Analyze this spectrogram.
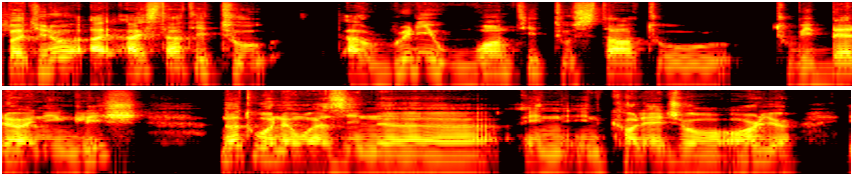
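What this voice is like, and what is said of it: French-accented English. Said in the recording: “I try to speak English with as I can. French accent, I will never get rid of that. I thought one day I would lose it, but no way.”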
